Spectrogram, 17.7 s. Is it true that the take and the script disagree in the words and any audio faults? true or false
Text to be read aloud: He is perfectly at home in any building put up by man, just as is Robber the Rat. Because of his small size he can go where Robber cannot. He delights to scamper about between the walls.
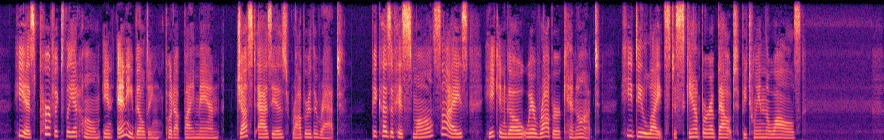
false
